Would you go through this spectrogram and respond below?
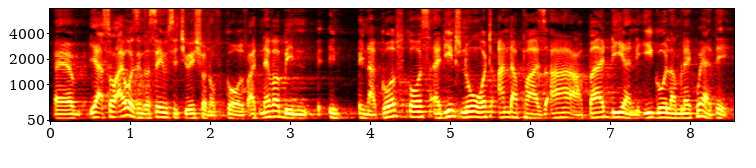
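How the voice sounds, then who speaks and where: The sound is echoey, with the long reverb of a large hall. A man with a Kenyan accent preaches at a medium pitch. His sermon is conversational and informal, built like personal storytelling. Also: moderate pace, few pauses. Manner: informal, peppered with tag questions and Swahili asides.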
